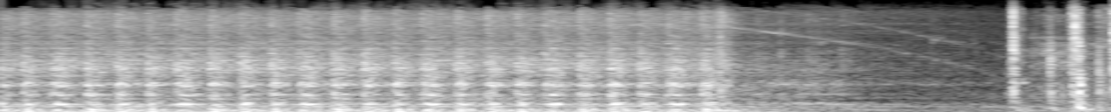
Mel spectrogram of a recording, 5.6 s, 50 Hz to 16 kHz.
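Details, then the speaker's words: Mitsubishi Lancer Evo 8, sat 8 years, cranked on a starter swapped in from another Evo with the crankshaft sensor deliberately unplugged to circulate oil before starting: even cranking at about three beats a second for nearly four seconds without firing. "i did disconnect the crankshaft sensor that way there's no field dumping into the motor yet i want to go ahead and just kind of cycle the engine first make sure getting all the oil into the lifters brains camshaft all around the engine"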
